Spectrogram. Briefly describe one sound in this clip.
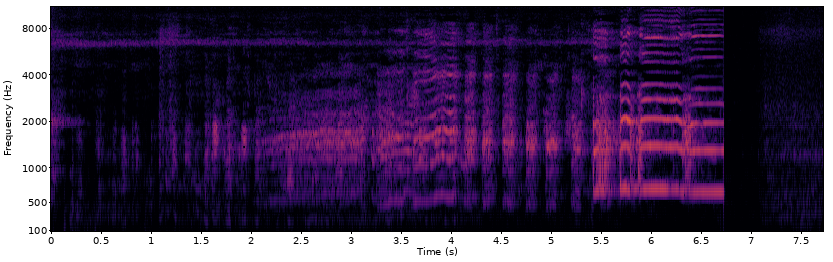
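Chickens cluck and squawk nearby.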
